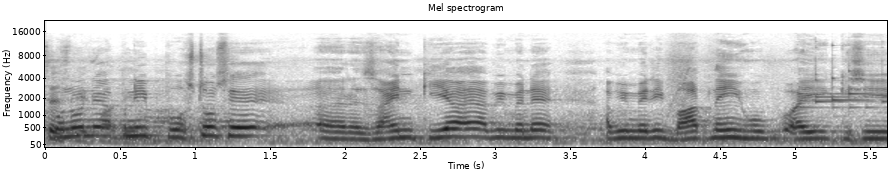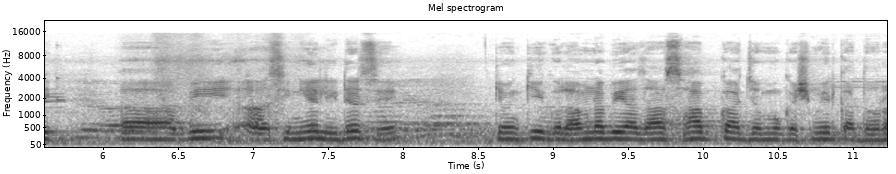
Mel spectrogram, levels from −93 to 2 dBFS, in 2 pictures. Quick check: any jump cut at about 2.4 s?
no; 0 cuts

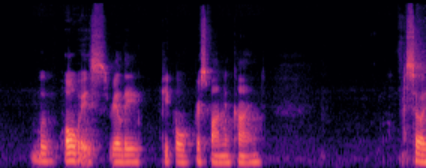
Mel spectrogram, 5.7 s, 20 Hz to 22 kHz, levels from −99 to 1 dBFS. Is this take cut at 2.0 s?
no; 1 cut; at 4.3 s

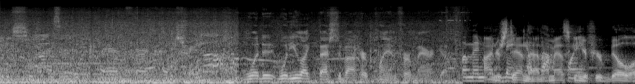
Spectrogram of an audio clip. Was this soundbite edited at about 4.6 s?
yes; 1 cut; at 4.6 s

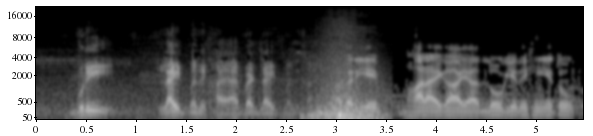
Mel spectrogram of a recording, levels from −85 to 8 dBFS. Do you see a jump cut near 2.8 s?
yes; 1 cut; at 2.8 s

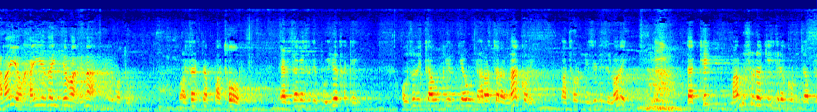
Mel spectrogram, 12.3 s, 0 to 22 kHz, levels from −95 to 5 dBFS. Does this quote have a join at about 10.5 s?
no; 1 cut; at 1.7 s

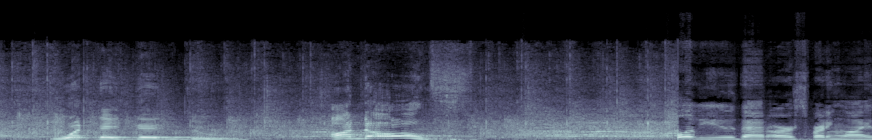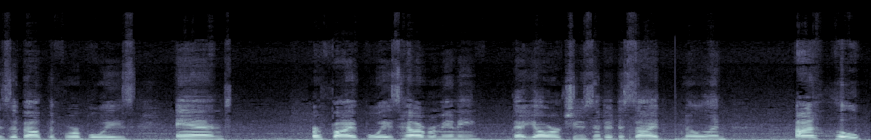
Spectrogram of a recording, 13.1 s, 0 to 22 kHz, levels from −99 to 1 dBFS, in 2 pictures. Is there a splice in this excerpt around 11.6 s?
yes; 2 cuts; at 5.1 s, 11.6 s

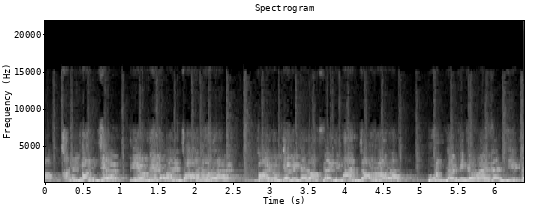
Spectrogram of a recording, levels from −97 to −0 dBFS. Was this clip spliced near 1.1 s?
yes; 1 cut; at 1.1 s

